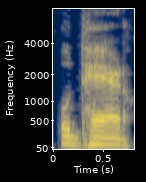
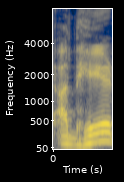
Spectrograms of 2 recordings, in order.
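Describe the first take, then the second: First: The word begins with a 'u' vowel. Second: The word begins with an 'a' vowel. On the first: The speaker calls it right. "ये है उधेड़" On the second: The speaker calls it wrong. "ये अधेड़ या अधीड़ नहीं है"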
